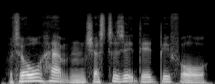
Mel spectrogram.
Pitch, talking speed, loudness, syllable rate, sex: 120 Hz, 225 wpm, -17 LUFS, 6.1 syllables/s, male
